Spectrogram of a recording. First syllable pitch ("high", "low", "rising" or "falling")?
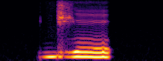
low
